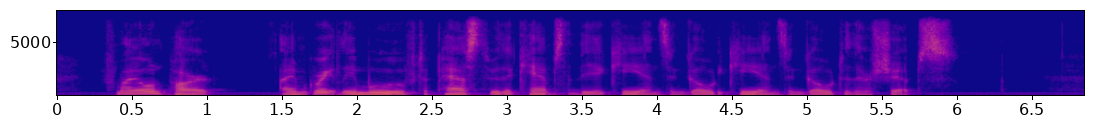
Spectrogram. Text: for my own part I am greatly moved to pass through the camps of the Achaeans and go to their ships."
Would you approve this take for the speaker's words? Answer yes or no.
no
